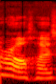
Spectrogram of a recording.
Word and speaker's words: Rojas: pronuncia? Na realidade é Rojas, mas...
